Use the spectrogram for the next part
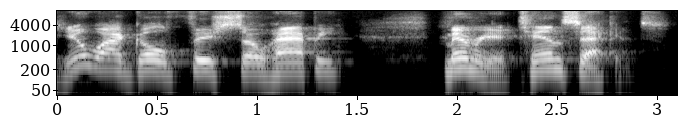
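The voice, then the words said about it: Ted Lasso impression. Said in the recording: “good Ted Lasso impression ... that was pretty good”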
